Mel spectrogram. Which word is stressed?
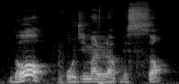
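너. The stress falls on the word 너. It was you, not someone else, who was told not to come. "그럼 너의 강세를 준 거죠"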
